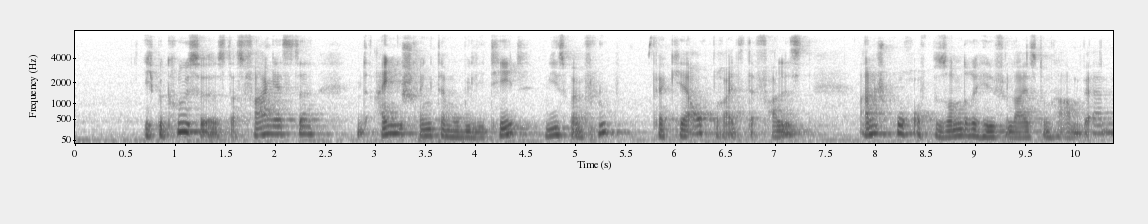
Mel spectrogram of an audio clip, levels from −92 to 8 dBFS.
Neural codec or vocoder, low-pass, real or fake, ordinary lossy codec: none; 7.2 kHz; real; none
